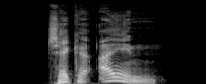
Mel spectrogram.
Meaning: inflection of einchecken: 1. first-person singular present 2. first/third-person singular subjunctive I 3. singular imperative
- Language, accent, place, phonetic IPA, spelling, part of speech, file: German, Germany, Berlin, [ˌt͡ʃɛkə ˈaɪ̯n], checke ein, verb, De-checke ein.ogg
